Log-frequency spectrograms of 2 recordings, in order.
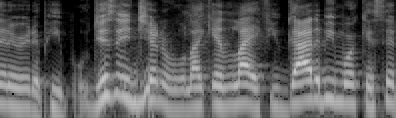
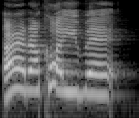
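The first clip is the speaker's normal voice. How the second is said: brushing someone off; 6 semitones higher, 5 dB louder than usual. Retold or imitated. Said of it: "And I've said it".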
